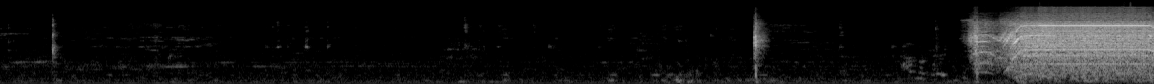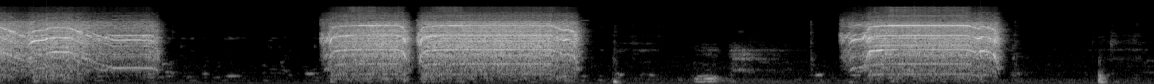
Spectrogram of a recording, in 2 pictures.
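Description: Power tool driving bolts into an ARRMA RC car during reassembly, three loud whirring bursts of a few seconds each separated by pauses, with faint handling clicks in between.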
